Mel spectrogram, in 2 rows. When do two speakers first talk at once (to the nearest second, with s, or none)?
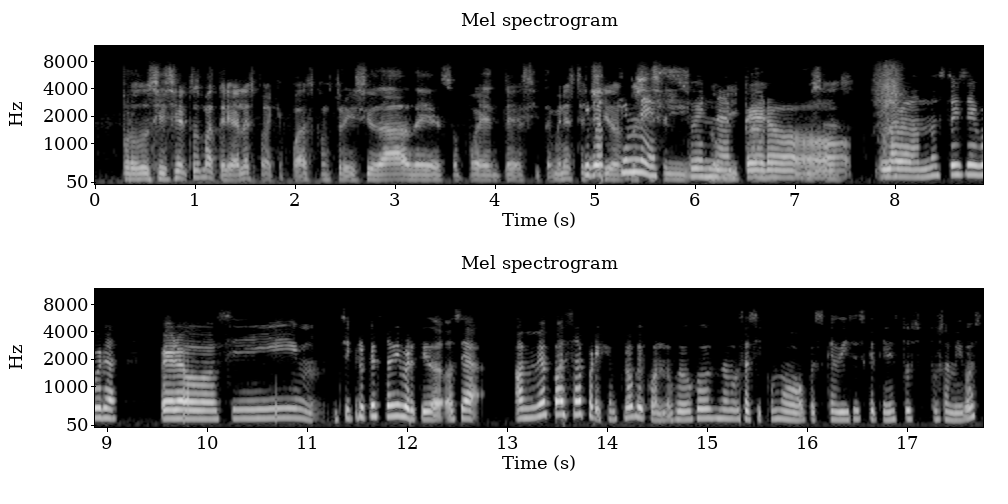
5 s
